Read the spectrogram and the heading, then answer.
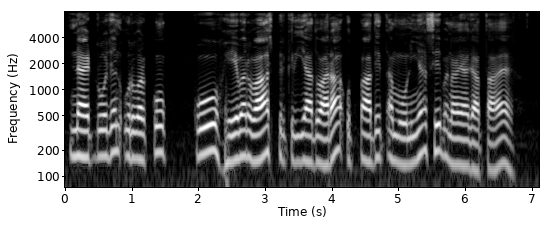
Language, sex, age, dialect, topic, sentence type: Hindi, male, 41-45, Awadhi Bundeli, agriculture, statement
